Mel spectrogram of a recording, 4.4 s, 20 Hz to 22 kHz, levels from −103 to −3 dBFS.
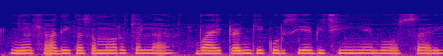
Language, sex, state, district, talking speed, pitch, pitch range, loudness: Hindi, female, Uttar Pradesh, Muzaffarnagar, 215 wpm, 215 Hz, 210-220 Hz, -33 LUFS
